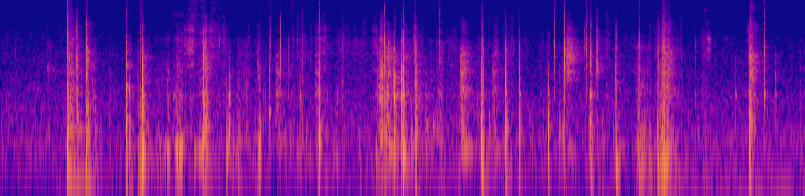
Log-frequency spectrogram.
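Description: Camera handling noise: scattered clicks and knocks, with patches of rustling about two and four seconds in, as a handheld camera is moved about and fitted back onto a tripod.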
